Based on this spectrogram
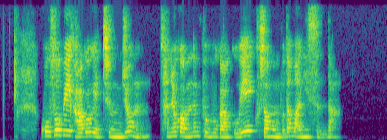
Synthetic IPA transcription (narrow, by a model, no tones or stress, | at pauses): kosʰobikaɡoɡe̞t͡ɕʰɯŋd͡ʑuŋt͡ɕaɲoɡaʌmnɯnpubuɡaɡue̞ku̥sʰʌŋonbodamaɲiːs͈ɯnda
